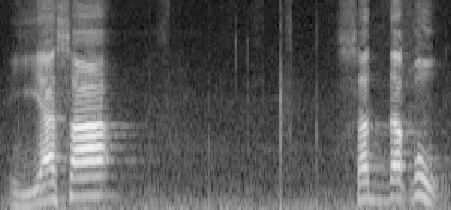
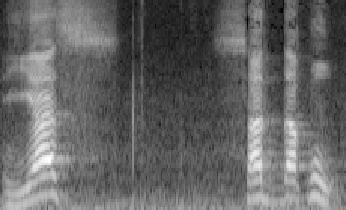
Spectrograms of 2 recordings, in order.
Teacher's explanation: ہم اس باب تفاعل کی تا کو اسی حرف میں بدل دیتے ہیں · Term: ادغام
